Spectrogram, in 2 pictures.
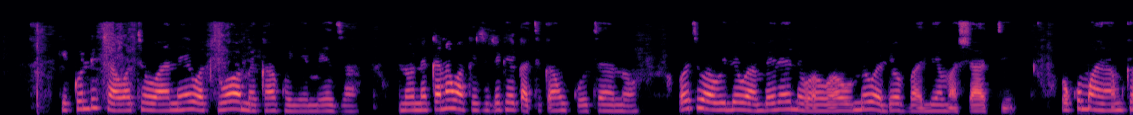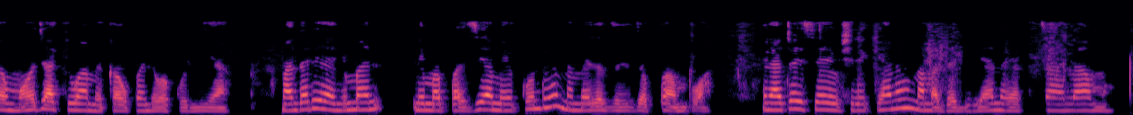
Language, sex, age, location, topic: Swahili, female, 18-24, Nairobi, education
